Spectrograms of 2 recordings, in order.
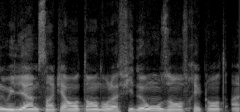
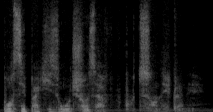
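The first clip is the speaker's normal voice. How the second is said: whisper; 6 semitones lower, 18 dB quieter than usual. Real, not acted. Exasperated aside to viewers.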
